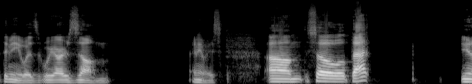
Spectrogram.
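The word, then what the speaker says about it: ZA/UM: I finally learned how it's pronounced that Zaum. It's just one syllable pretty much. It's like Zum.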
